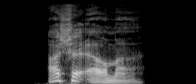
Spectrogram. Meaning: comparative degree of aschearm
- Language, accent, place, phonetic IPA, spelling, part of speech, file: German, Germany, Berlin, [ˈaʃəˌʔɛʁmɐ], ascheärmer, adjective, De-ascheärmer.ogg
